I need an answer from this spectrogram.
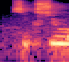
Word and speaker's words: Cixous: সো a creature feminine, the term has first been coined by the French feminist and literary theorist Helen Sixou, Cixous, Sixou অনেকে pronounce করে, in her famous 1975 essay The Laugh of Medusa.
